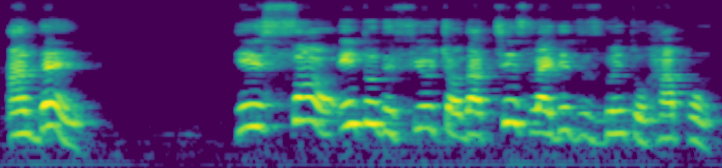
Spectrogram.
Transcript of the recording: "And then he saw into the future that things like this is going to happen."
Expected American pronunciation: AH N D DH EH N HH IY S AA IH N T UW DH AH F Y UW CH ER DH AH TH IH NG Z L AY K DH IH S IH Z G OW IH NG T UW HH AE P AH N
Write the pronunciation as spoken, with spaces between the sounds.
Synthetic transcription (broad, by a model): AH N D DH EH N HH IY S AA IH N T UW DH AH F Y UW CH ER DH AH T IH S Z L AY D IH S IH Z G OW IH NG T UW HH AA P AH N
